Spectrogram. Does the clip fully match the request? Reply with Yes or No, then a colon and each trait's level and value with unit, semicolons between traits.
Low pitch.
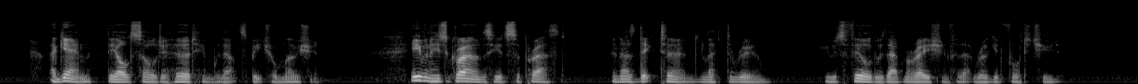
Yes: low, 115 Hz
